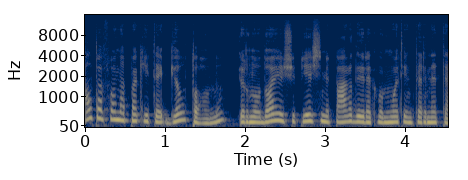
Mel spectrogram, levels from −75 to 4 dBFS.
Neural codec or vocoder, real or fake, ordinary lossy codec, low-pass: codec, 44.1 kHz, 2.6 kbps, SNAC; fake; Opus, 64 kbps; 14.4 kHz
